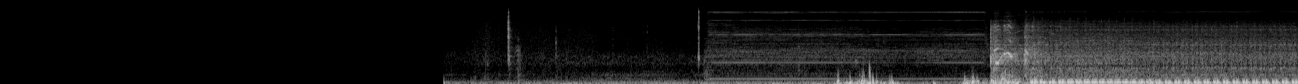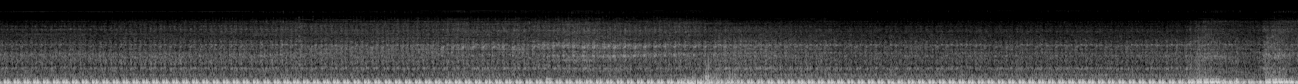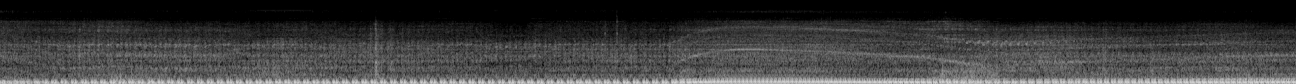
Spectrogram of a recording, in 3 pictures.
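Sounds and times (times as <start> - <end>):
faint steady whine: 4.5 - 9.9
motorcycle engine revving: 7.1 - 38.9
motorcycle engine idling: 9.9 - 38.1.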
